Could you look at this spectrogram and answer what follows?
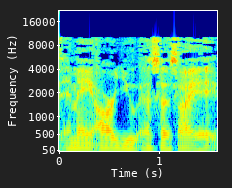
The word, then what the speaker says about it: Marussia: there's the I'm going to pronounce this maybe right, Marussia? Marussia? Mm-hmm. It's Marussia, Marussia. And they make a couple of supercars, really.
